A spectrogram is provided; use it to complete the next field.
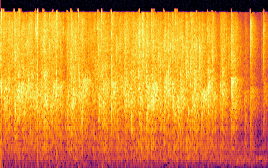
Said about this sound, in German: Ein Applaus für dich.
